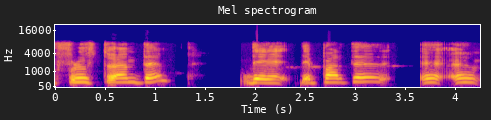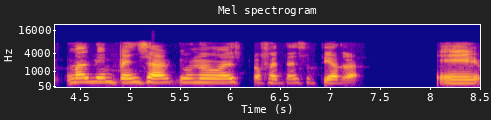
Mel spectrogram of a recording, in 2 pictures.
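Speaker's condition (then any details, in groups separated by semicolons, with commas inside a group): Cerebral palsy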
